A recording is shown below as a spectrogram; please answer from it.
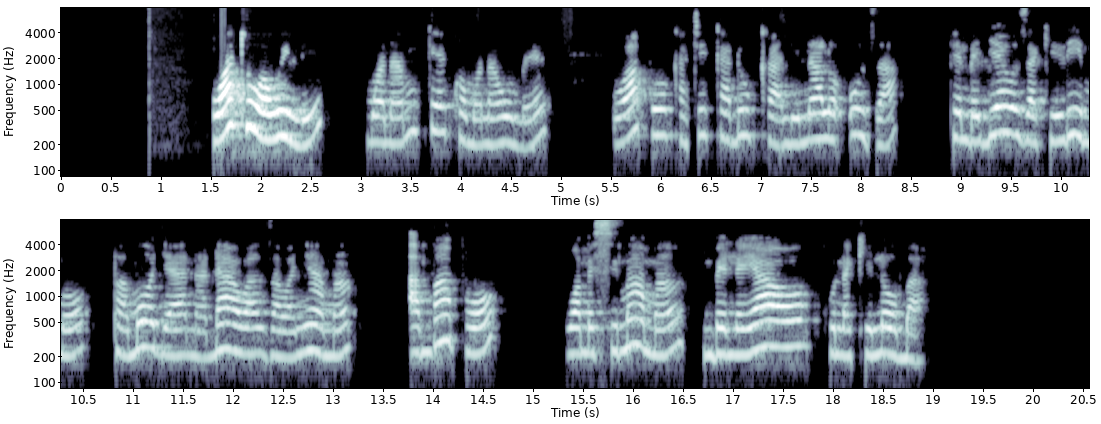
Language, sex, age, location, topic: Swahili, female, 18-24, Dar es Salaam, agriculture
